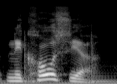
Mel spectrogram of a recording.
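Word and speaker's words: Nicosia: I forgot how to pronounce this. Nico Nikosia.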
